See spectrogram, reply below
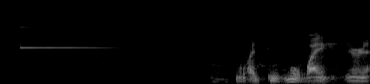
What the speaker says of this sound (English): My text message just went off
